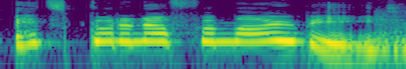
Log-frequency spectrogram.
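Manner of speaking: high-pitched sarcastic punchline; exaggerated, jokey endorsement; mock justification.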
